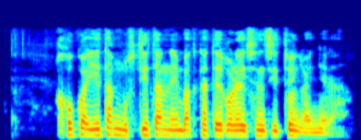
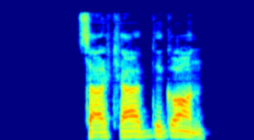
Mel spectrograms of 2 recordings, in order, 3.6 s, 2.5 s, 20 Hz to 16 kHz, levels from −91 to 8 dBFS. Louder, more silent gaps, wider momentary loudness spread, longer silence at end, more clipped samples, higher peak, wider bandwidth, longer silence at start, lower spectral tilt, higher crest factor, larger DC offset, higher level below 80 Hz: about the same, -17 LUFS vs -18 LUFS; neither; about the same, 7 LU vs 6 LU; second, 0.15 s vs 0.5 s; neither; about the same, 0 dBFS vs 0 dBFS; second, 7.8 kHz vs 11.5 kHz; second, 0.55 s vs 0.8 s; about the same, -5.5 dB/octave vs -4.5 dB/octave; about the same, 16 dB vs 20 dB; neither; about the same, -62 dBFS vs -64 dBFS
